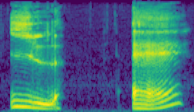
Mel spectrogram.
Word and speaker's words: est: So you can notice that even if we write them differently, this E like that and E like that, we pronounce them the same way.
